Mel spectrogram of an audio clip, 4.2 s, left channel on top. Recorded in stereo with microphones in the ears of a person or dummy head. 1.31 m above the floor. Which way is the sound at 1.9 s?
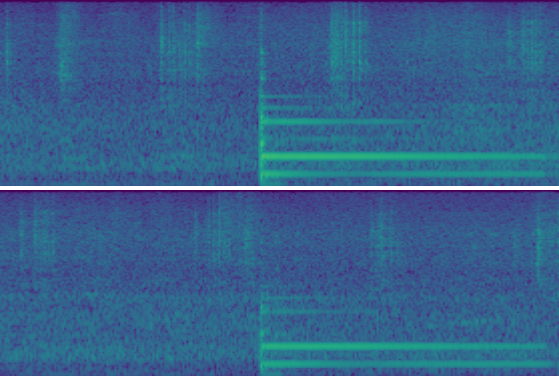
65° left (ahead or behind).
